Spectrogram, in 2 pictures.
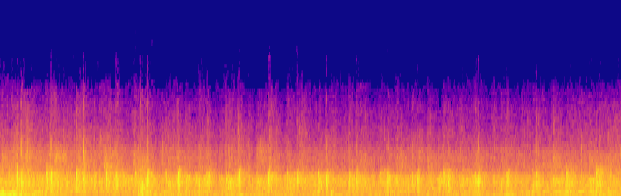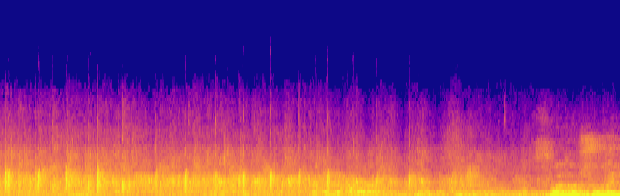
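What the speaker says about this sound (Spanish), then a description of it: "que aplaudierais un poquitín más hasta que se vacíe el escenario." Sustained, dense applause fills the hall after a folk Christmas music performance at an Asturian holiday song gathering, steady throughout with a slight swell near the end and voices mixed into the crowd.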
